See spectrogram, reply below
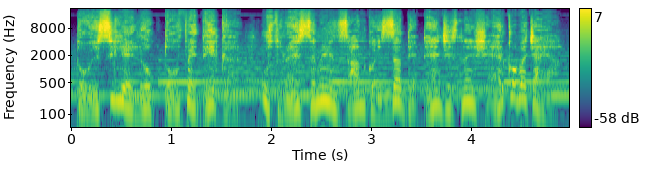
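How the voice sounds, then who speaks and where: A man's voice: mid-range voice, sing-song, moderate pace. A man voicing a blunt, grumbling and puzzled rescue robot in a dubbed cartoon. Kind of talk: animated series dub. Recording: loud music behind the voice. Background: music.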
